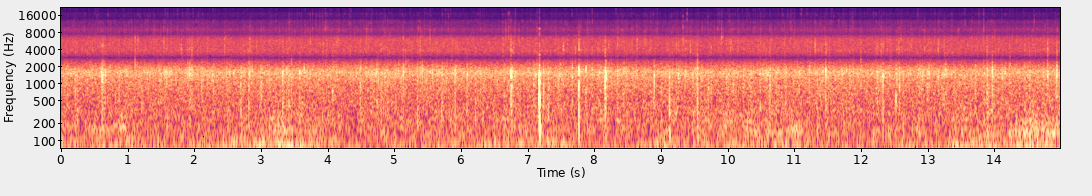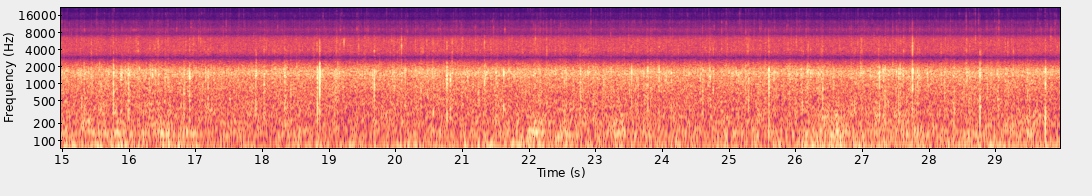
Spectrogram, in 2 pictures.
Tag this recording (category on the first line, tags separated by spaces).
Soundscapes > Nature
field-recording raspberry-pi sound-installation Dendrophone weather-data data-to-sound artistic-intervention phenological-recording natural-soundscape modified-soundscape alice-holt-forest nature soundscape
